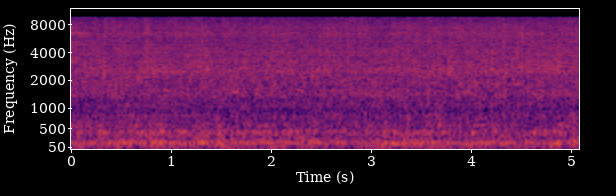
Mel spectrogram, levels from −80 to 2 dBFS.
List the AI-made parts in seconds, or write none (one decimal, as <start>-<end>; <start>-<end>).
0.0-1.6; 2.3-4.0; 4.5-5.1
